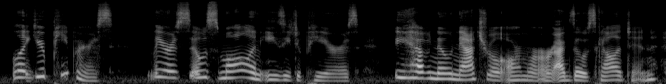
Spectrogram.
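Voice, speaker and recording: Woman doing a giant alien queen for asmr rp, highish voice, cooing and fascinated, kinda possessive of her little human. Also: gravelly. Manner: cooing, fascinated, quaintly mispronouncing human words. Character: towering alien queen, doting, curious, possessive of tiny humans. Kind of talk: ASMR roleplay, addressing the listener.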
